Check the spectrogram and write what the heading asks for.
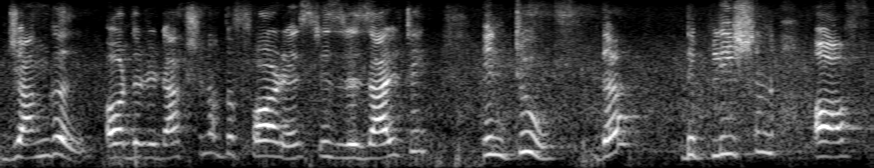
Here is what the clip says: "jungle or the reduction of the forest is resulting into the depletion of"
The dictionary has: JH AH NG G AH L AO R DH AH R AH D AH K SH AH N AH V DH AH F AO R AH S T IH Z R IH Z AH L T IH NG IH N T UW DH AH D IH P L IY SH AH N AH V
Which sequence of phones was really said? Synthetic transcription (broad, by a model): JH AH NG G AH L AO R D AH R AH D AH K SH AH N AH V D AH F AO R AH S T IH Z R IH Z AH L T IH NG IH N T UW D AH D IH P L IY SH AH N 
